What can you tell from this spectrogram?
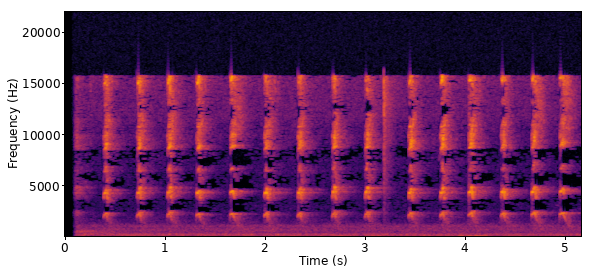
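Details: A Douglas squirrel gives sharp, harsh squeaks, about three each second, in a steady series. A gray squirrel nearby wags its tail on hearing them.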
